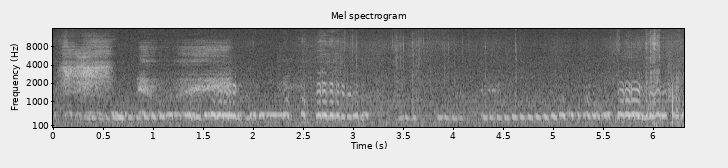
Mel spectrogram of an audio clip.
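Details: Spring lek of black grouse in Russia, with several males giving continuous low bubbling coos beneath loud hissing sneeze-like calls and scattered higher notes.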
